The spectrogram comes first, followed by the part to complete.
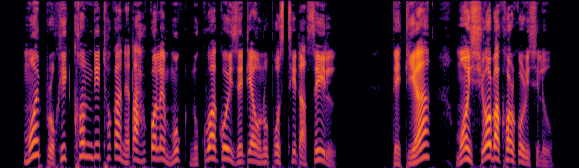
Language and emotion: Assamese, angry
